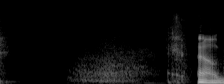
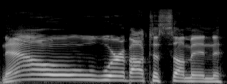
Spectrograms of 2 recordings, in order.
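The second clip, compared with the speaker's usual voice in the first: usual speaking voice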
